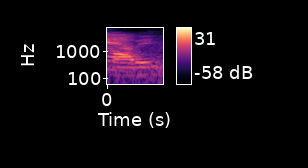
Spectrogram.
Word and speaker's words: Skadi: So Scotty is spelled S-K-A-D-I. I'm not sure if that's a D actually, it's like a Scandinavian letter.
